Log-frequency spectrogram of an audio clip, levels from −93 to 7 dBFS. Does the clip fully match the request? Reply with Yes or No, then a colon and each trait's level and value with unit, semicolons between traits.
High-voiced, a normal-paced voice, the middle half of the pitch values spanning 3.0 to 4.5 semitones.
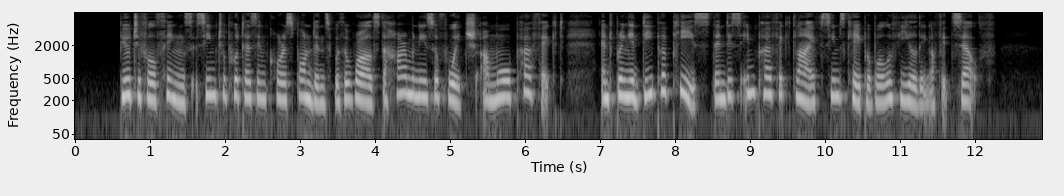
Yes: high, 225 Hz; average, 155 wpm; average, 3.5 semitones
